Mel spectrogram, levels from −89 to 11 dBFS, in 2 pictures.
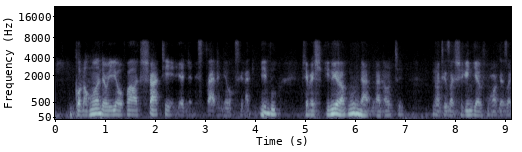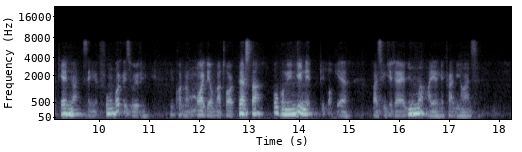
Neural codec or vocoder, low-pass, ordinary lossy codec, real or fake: codec, 16 kHz, 0.5 kbps, FunCodec, trained on Chinese and English, 25 frames a second; 7.2 kHz; Opus, 32 kbps; fake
